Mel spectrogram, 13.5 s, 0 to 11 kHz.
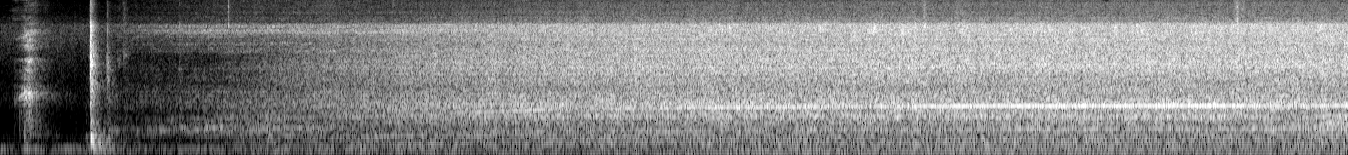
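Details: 1955 Willys Jeep CJ-5 heater blower after the hub rim was bent back for clearance and greased. It spins up to a steady, even rush with a faint constant tone and no rubbing or scraping; normal heater blower.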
